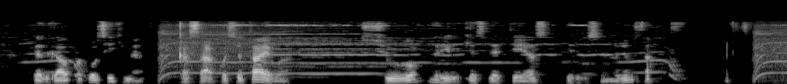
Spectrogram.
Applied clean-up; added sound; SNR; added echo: classical method Wiener filter.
